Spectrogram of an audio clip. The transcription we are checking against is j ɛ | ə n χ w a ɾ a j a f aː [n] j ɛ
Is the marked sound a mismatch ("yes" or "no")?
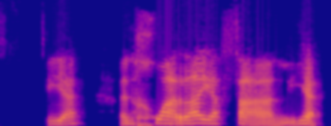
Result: no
